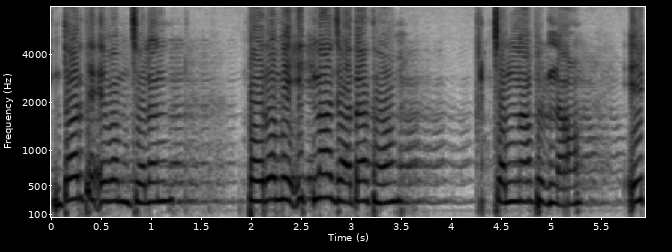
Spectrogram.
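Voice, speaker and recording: Over noticeable background noise, a woman speaks at a high pitch in a monotone, flat intonation. Her loudness stays very even, and she leaves long, frequent pauses. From India, Madhya Pradesh (Jabalpur). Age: 30s. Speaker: product customer, army wife. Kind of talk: testimony.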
